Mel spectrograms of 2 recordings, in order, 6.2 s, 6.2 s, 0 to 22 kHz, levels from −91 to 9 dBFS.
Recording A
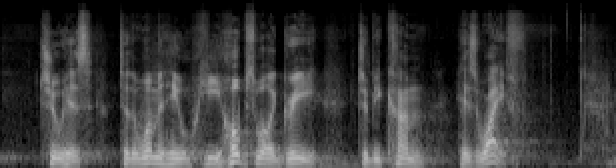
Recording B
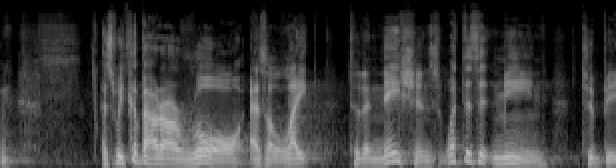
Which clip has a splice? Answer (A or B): B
